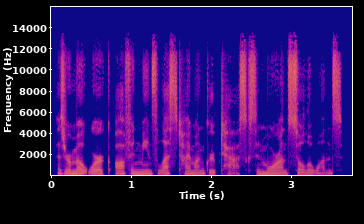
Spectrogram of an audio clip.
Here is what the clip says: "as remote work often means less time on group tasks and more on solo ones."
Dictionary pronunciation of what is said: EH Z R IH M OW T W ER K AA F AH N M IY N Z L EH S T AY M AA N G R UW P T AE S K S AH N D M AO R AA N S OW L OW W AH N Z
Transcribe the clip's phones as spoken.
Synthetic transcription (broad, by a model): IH Z R IH M OW T W ER K AA F AH N M IY N Z L EH S T AY M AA N G R UW P T AE S K S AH N M AO R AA N S OW L OW W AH N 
